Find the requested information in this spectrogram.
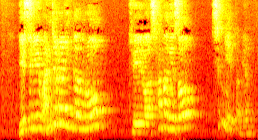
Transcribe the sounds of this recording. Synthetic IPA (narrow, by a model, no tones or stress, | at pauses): je̞sʰuɲimewand͡ʑʌnɦaninɡanɯɾo | t͡ɕwewasʰamaŋe̞sʰʌ | sʰɯmɲiɦe̞t̚t͈amjʌn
